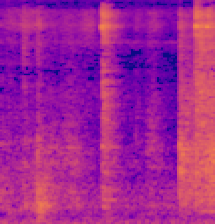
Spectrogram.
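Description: A spoon clinks against a small metal bowl.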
